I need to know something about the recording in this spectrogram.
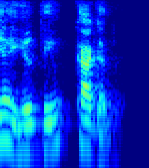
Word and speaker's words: cágado: é cado Caino então cágado tem a antepenúltima sílaba tônica Então ela é uma parox nesse caso cagado é uma paroxítona e cagado é uma proparoxítona então eu vou me referir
